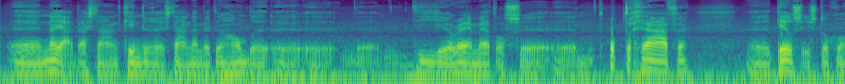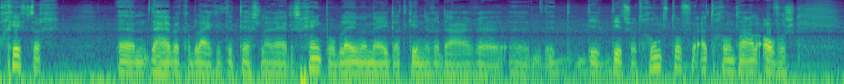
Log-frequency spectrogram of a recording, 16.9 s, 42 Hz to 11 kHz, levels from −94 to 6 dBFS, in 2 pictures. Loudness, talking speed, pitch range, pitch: -18 LUFS, 180 wpm, 80-95 Hz, 85 Hz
